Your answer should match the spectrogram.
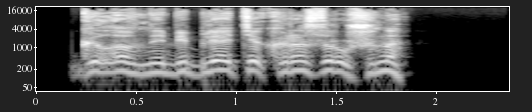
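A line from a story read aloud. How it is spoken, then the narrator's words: Slightly trembling man's voice. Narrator (Russian): немного дрожащим голосом сказал мужчина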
